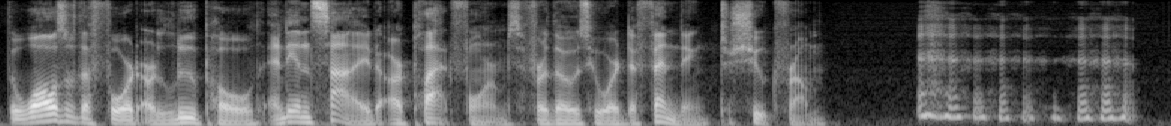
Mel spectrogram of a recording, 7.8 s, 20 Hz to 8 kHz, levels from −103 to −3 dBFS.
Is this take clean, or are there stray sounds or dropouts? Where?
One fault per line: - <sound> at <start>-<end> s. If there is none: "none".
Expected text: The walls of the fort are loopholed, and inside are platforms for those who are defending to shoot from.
- laugh at 6.1-7.7 s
